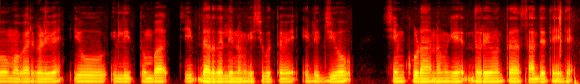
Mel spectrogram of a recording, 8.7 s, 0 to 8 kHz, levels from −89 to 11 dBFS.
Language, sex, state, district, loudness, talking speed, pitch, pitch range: Kannada, male, Karnataka, Raichur, -18 LUFS, 115 wpm, 105 Hz, 105-110 Hz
